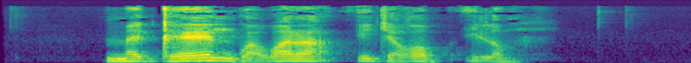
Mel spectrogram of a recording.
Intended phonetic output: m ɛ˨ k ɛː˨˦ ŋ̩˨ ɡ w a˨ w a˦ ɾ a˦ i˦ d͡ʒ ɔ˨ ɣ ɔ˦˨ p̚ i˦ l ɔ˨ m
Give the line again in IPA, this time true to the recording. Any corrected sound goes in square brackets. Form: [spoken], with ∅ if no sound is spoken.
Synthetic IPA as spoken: m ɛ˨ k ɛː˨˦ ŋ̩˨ ɡ w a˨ w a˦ ɾ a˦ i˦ d͡ʒ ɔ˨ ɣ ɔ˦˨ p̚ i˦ l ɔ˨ m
